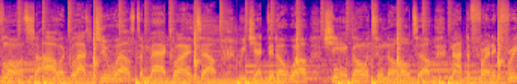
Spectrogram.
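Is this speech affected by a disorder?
No.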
